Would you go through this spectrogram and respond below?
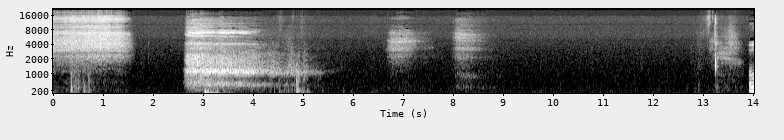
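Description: A calm deep breath during an EFT tapping session, a long breathy inhale followed by a slow exhale, close and soft, with quieter breaths afterward.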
